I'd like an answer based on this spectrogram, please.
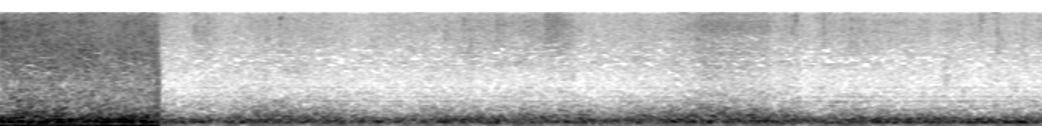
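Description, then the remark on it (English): A light rain shower hisses steadily, with a louder rush in the first second settling into a soft, even patter. No voices are heard. “Hey, it's raining.”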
